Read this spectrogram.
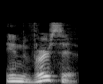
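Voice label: "inversive", British English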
